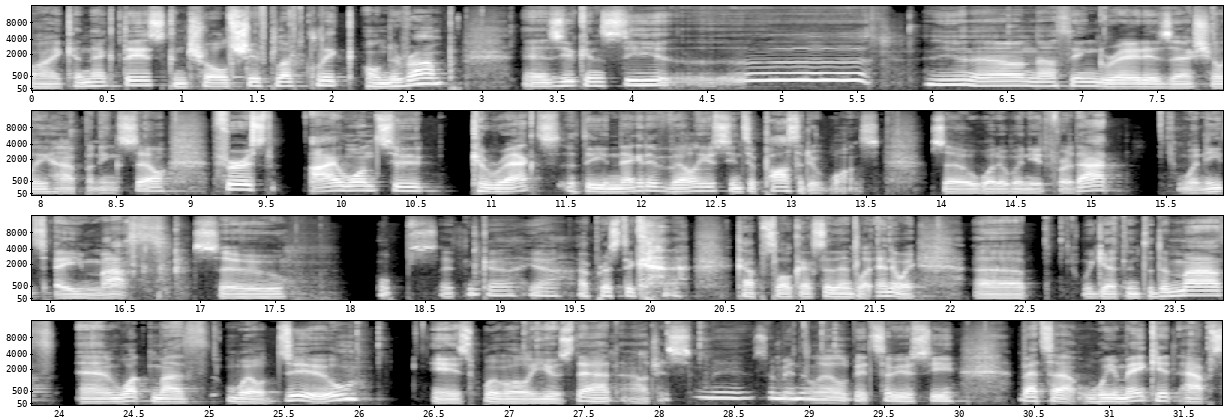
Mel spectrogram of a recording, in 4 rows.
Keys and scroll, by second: 0.6 ctrl+shift+Caps_Lock, 10.1 a, 16.4-16.7 typing, 18.6 Caps_Lock.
